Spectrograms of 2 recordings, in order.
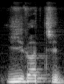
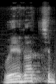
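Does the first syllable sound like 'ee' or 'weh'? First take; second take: ee; weh. First: The first syllable has a plain 'ee' vowel. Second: The first syllable has a rounded 'weh' vowel. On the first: The speaker calls it wrong. "외갓집이 안 되더라고요" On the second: The speaker calls it right. "외갓집 한번 해봐"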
